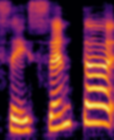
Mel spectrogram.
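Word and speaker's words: sesenta: the same exact word however 60 is say centa that one letter that s in the t changes which multiple of ten it is an easy way to remember this is that if you think of the number six it is cis ces has two s's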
